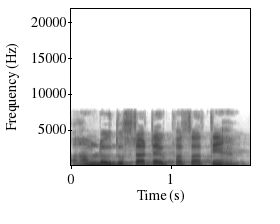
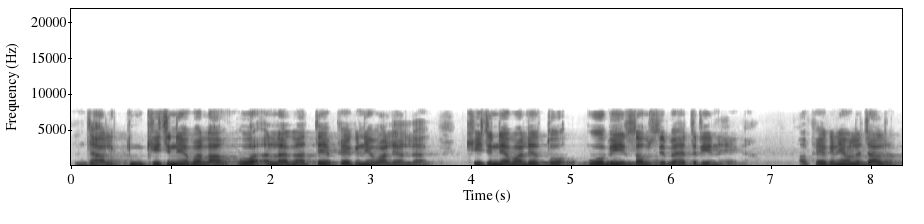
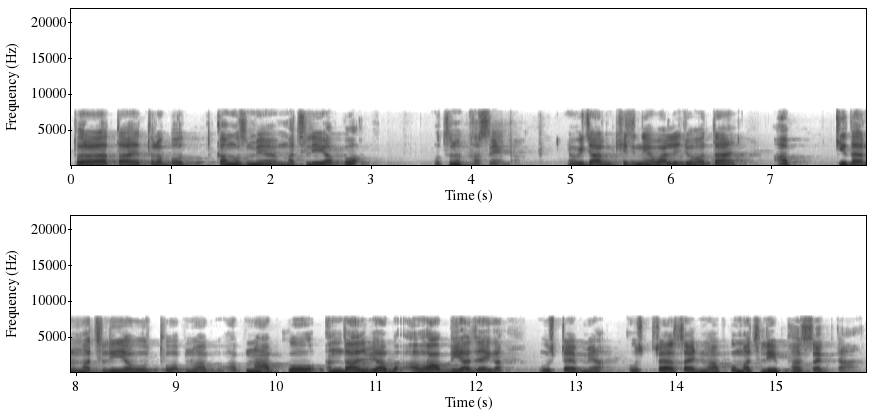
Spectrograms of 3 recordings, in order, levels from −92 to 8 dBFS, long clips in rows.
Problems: constant background noise, echo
